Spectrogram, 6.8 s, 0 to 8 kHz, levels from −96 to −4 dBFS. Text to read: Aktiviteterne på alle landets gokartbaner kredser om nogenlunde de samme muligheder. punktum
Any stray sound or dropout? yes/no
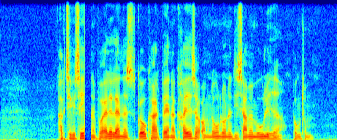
yes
